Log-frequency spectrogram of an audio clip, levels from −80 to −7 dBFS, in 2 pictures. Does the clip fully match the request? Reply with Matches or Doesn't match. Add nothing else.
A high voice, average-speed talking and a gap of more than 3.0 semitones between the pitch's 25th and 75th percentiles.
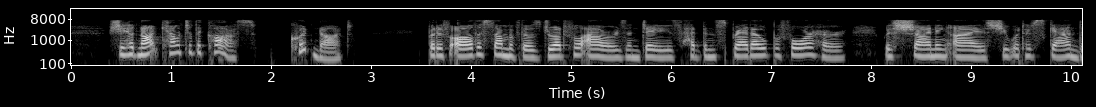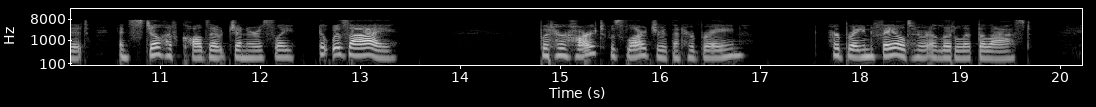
Matches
